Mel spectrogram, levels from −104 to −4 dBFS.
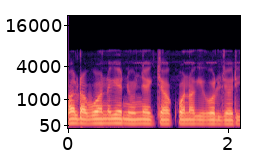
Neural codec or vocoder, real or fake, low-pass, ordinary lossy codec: none; real; 7.2 kHz; none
